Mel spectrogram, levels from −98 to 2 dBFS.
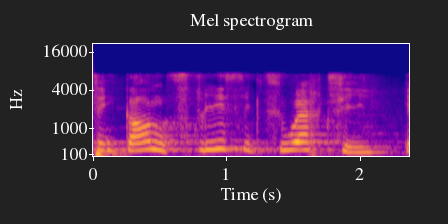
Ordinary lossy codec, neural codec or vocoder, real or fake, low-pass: none; codec, 16 kHz, 4 kbps, X-Codec, HuBERT features, trained on general audio; fake; 7.2 kHz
